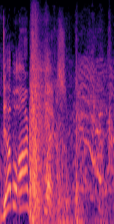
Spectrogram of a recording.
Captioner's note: crowd cheering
